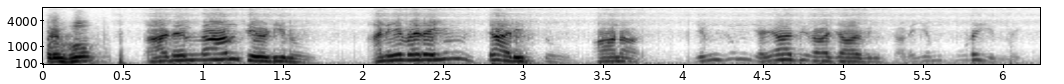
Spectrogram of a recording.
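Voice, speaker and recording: An actor playing a hot-tempered royal brother who speaks with sharp indignation. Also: male voice, high-pitched, expressive, normal speed, slightly rough. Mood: indignant. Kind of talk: dubbed mythological film acting. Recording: dull lo-fi old film soundtrack with music.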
